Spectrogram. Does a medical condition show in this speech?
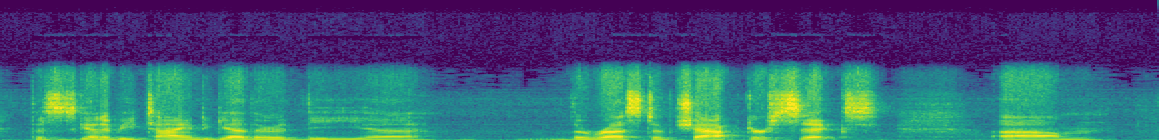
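No.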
